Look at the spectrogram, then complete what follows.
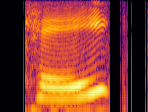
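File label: "kei2", Cantonese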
